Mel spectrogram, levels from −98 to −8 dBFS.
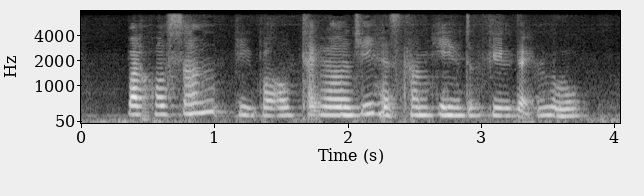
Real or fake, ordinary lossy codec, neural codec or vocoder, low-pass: fake; none; codec, 16 kHz in and 24 kHz out, 0.6 kbps, FireRedTTS-2 codec; 7.2 kHz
